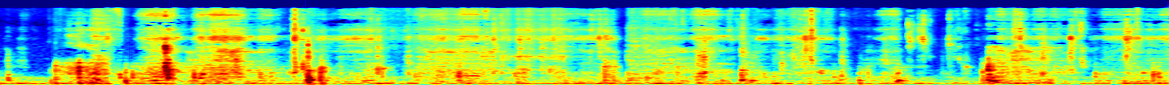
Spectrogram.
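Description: A person chewing a mouthful of sushi roll close to the microphone: soft, scattered wet mouth clicks and smacks.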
